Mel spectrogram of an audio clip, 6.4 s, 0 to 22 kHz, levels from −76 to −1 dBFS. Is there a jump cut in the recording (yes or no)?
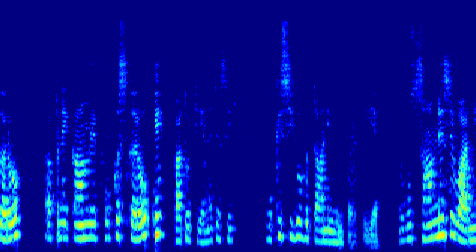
yes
